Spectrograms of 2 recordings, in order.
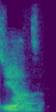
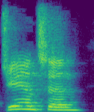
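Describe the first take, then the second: First: The name is said the Belgian way. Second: The name is said the American way. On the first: The name is said as its Belgian founder said it. The speaker calls it right. "the right pronunciation is Janssen" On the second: The speaker is blending in with local listeners. The speaker calls it wrong. "you may need to blend in and just call it Janssen"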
